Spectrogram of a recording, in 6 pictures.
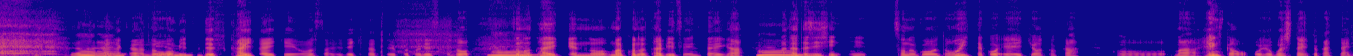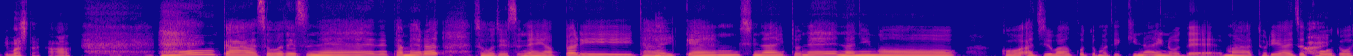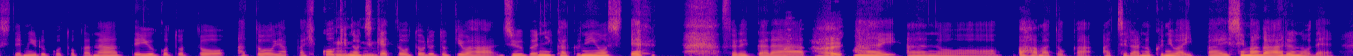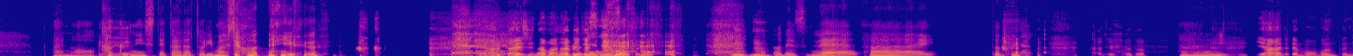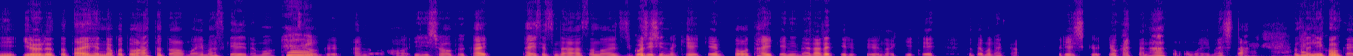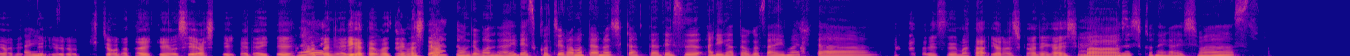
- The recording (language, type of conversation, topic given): Japanese, podcast, 旅行で一番印象に残った体験は何ですか？
- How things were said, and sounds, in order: chuckle; laughing while speaking: "取りましょうっていう"; laugh; laugh; laugh; other noise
